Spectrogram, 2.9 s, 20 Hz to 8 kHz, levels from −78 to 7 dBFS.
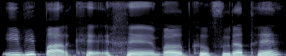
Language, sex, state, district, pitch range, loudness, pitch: Hindi, female, Bihar, Patna, 180-225 Hz, -14 LUFS, 195 Hz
